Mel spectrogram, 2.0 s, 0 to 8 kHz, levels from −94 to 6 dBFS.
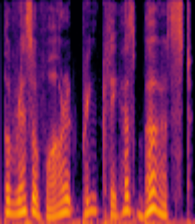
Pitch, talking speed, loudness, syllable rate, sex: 150 Hz, 185 wpm, -20 LUFS, 5.0 syllables/s, male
